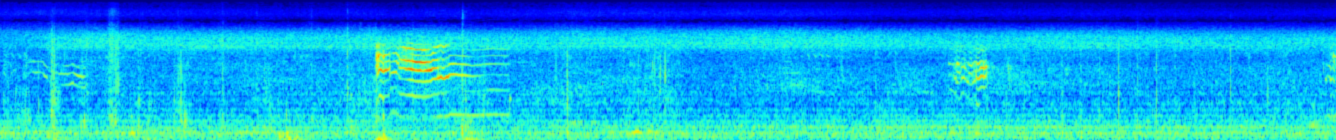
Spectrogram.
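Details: A cat at a ferry terminal, with ferries cancelled, comes up to be petted. It gives a clear, harmonic meow near four seconds and a second, shorter meow near ten seconds over a steady outdoor background hiss.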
